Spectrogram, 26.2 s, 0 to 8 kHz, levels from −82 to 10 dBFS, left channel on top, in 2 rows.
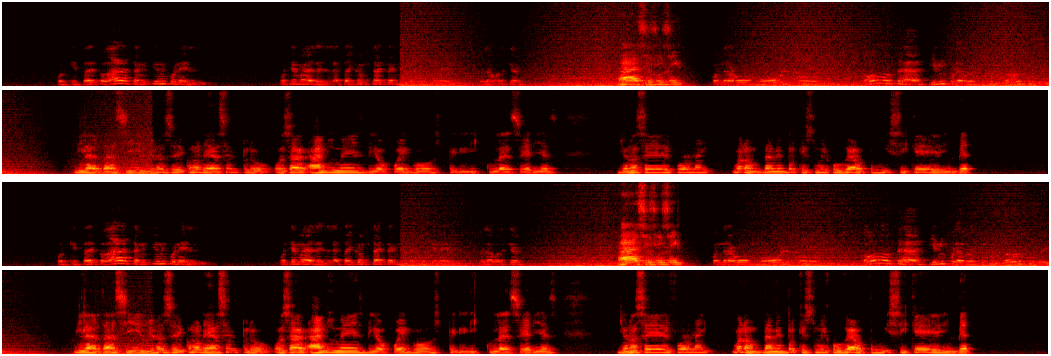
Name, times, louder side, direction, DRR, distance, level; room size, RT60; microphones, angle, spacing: voice 1, 0.7-2.6 3.5-6.6 7.9-8.4 8.9-13.3 24.9-25.2, right 2 dB, 15° right, 1.6 m, -39 dB
sound 1, 5.0-15.0, left 1 dB, 30° left, 0.8 m, -42 dB
voice 2, 7.7-8.5 14.0-20.0 20.8-21.9 22.2-25.2, right 2 dB, 75° right, 1.3 m, -30 dB
4.4 x 2.8 x 4.0 m
head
